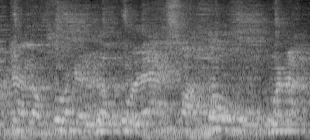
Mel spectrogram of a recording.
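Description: A man rapping into a handheld microphone over a loud hip hop backing track, played live through a club PA.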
